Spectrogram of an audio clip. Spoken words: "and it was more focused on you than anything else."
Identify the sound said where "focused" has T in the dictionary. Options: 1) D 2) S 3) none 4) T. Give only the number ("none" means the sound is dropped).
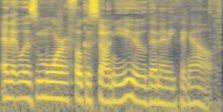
4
